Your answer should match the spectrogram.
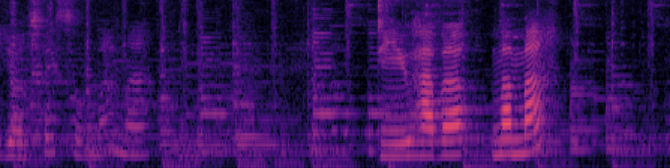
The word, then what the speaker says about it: mamá: It's the same word, it just has an accent at the end. So instead of mama, it's mama.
